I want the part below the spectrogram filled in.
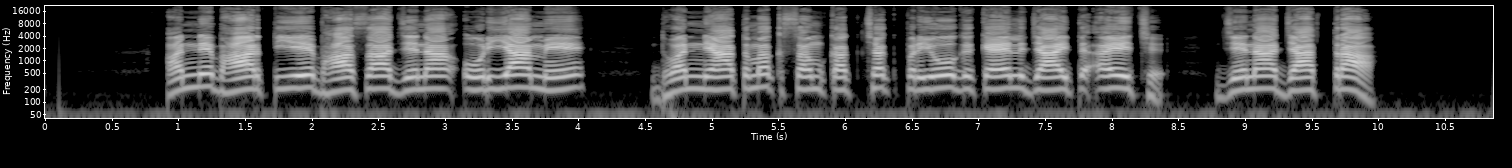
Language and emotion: Maithili, neutral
